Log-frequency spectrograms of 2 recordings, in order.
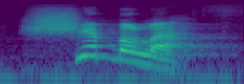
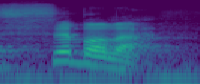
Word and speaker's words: Shibboleth: unto him, "Say now Shibboleth." And he said, "Sibboleth." Whoops. That's not the same way. Why not? He did not manage to pronounce it rightly. He couldn't put that H in there.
